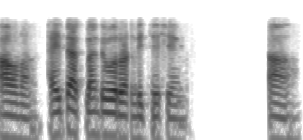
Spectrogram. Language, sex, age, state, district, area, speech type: Telugu, male, 18-30, Telangana, Ranga Reddy, urban, conversation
